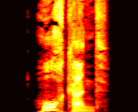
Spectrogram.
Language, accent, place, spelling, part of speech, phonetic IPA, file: German, Germany, Berlin, hochkant, adverb, [ˈhoːxkant], De-hochkant.ogg
- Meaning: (adverb) 1. upright, on end, edgeways (usually said of things that are not normally positioned this way) 2. forcefully, with force; construed with verbs such as rausfliegen, rausschmeißen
